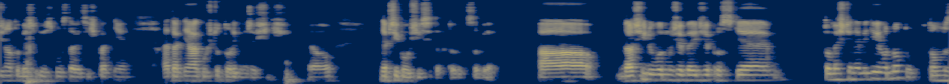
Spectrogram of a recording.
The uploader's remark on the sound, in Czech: Doufám, že to z něj bude cítit i přes menší komplikace se zvukem.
